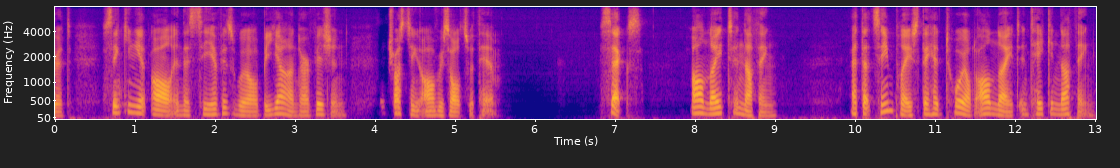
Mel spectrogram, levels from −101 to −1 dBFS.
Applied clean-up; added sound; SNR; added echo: neural mask model Resemble Enhance denoiser.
